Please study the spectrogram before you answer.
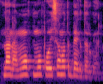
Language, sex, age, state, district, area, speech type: Odia, male, 18-30, Odisha, Nabarangpur, urban, spontaneous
